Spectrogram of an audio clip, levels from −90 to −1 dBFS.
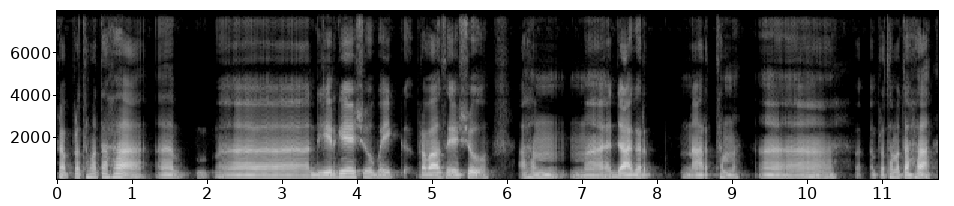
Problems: none marked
